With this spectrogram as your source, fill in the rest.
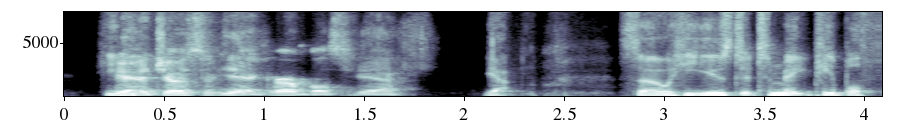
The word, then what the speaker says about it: Goebbels: propaganda minister and i looked up how to pronounce his name uh joseph goebbels yeah joseph yeah gerbils yeah yeah so he used it to make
